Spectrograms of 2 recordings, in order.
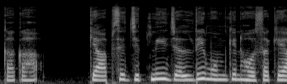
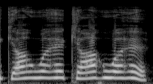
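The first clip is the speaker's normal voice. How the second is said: anxious repeated call, pitched higher; worried calling; 6 semitones higher than usual. A narrator's reading. Aunt calls anxiously up to her screaming niece. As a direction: call out in alarm to the screaming girl. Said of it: "پریشانی سے مجھے آوازیں دے رہی تھی".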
